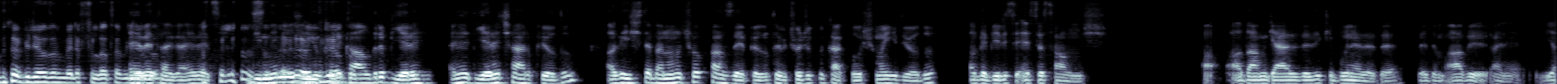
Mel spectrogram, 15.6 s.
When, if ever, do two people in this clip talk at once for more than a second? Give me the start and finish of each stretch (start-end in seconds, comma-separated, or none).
1.3-3.8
